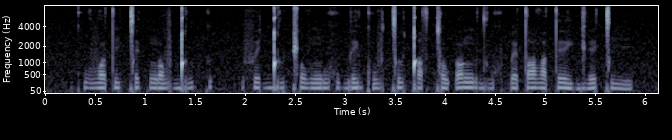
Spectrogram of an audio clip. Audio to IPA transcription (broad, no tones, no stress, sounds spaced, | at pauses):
kʷʰ ʌ v ʌ t i ǀ e k ŋ ʌ v ɡ͡ǃ ɯ k | f e ɡ͡ǃ ɯ ǁ o v ŋ u xʷ ʌ b e j kʷʼ e v ǀ ɯ ǃ ɛ sˤ ǀ u ʔ ʌ ŋ ɯ dʱ u xʷ ɓ ɛ t ɯ ðˤ ʌ t e j ɡʱ e ǀ i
